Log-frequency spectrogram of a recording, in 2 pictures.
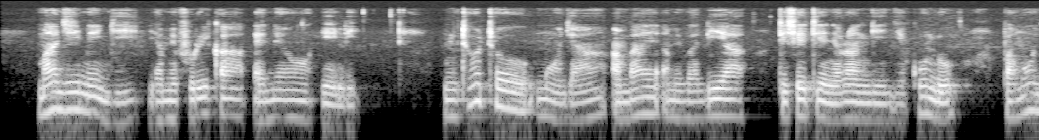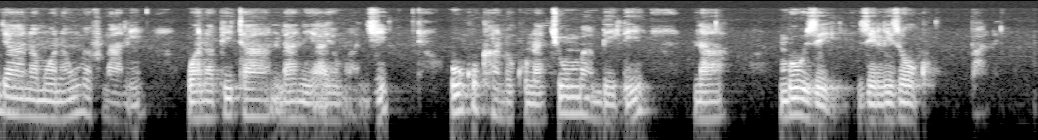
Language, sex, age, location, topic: Swahili, male, 18-24, Kisii, health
